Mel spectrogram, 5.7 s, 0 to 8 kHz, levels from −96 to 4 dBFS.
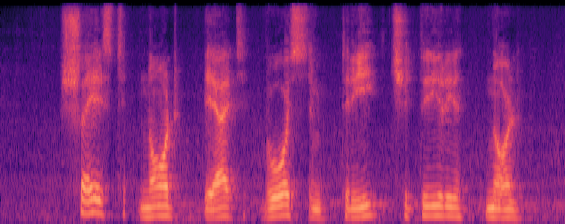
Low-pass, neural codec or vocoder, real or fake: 7.2 kHz; codec, 16 kHz in and 24 kHz out, 0.6 kbps, FocalCodec, streaming, 2048 codes; fake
